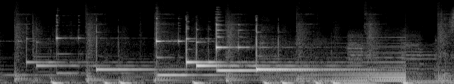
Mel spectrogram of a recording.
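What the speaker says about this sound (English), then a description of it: "Oppo." Oppo smartphone ringtone: a bright, chiming melody of clear bell-like tones in quick succession, loud and alone with no talk.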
